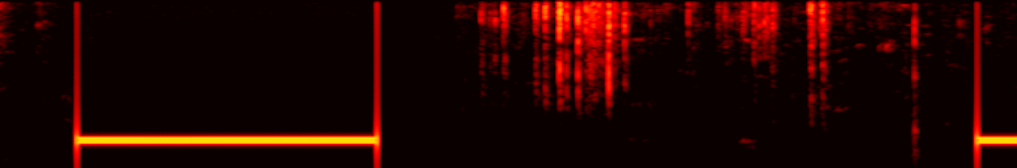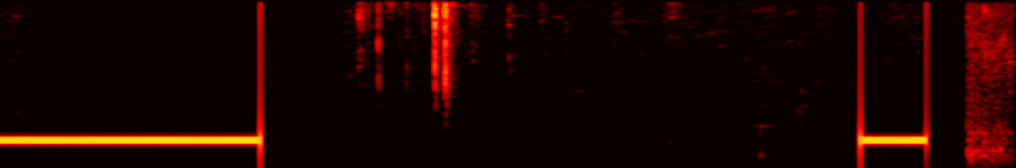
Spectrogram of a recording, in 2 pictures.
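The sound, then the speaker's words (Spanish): Telephone ringback tone sounds while a call is being dialed: a steady mid-pitched tone in two-second bursts separated by long pauses. There are two full bursts and a short third one that is cut off, with faint clicks in between. “Ya le estoy marcando.”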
